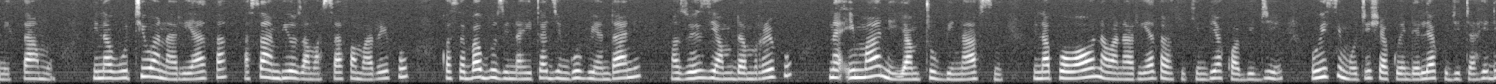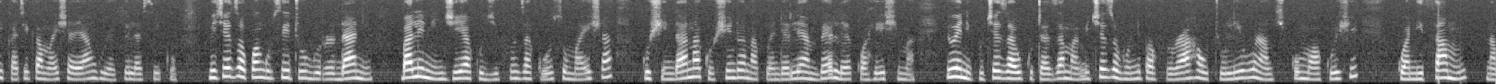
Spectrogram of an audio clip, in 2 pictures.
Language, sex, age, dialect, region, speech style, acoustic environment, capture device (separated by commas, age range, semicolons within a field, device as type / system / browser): Swahili, female, 18-24, Kenya - Mombasa, Kenya, happy, silence, desktop / Windows / Firefox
